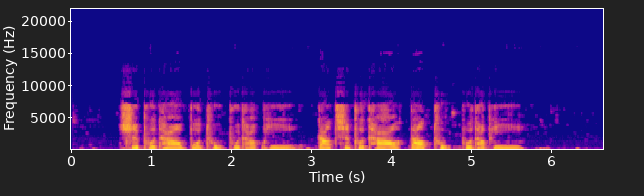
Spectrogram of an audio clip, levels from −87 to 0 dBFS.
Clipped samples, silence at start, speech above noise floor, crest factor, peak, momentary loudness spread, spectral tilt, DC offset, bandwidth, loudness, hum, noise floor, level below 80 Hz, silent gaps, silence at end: under 0.1%; 0.6 s; 33 dB; 16 dB; -2 dBFS; 10 LU; -4 dB/octave; under 0.1%; 9.2 kHz; -17 LUFS; none; -50 dBFS; -38 dBFS; none; 0.3 s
